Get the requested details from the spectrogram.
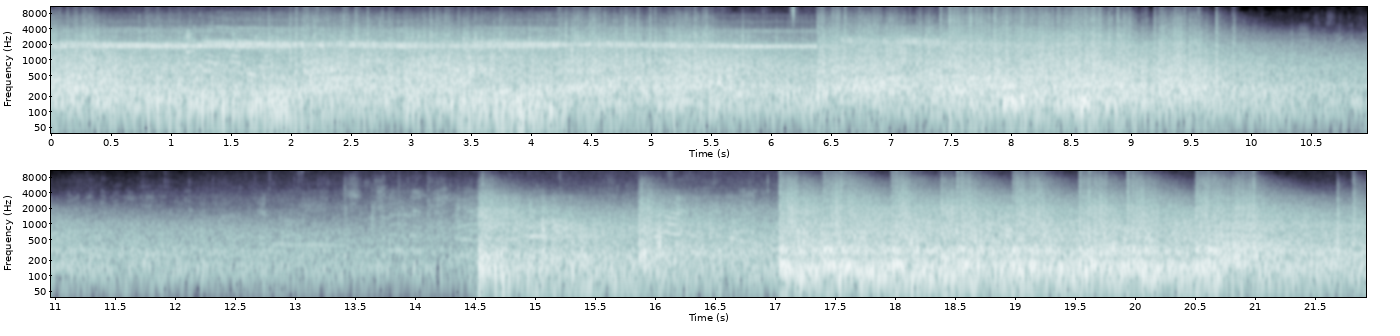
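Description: Firecrackers explode overhead in rapid, loud bangs.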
